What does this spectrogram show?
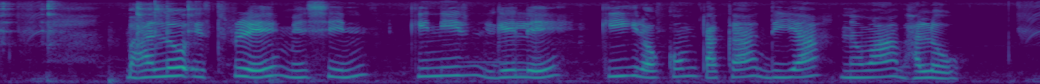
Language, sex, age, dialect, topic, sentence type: Bengali, female, 18-24, Rajbangshi, agriculture, question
